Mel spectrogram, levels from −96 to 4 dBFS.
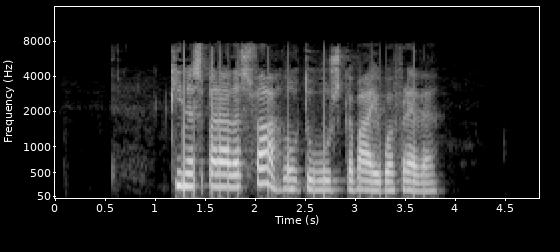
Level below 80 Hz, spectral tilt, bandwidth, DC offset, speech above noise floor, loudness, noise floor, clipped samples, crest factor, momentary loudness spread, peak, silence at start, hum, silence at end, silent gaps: -50 dBFS; -5.5 dB/octave; 8 kHz; under 0.1%; 63 dB; -16 LUFS; -78 dBFS; under 0.1%; 18 dB; 8 LU; -2 dBFS; 1.15 s; none; 1.05 s; none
